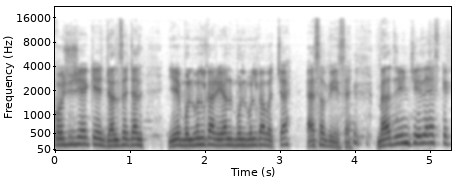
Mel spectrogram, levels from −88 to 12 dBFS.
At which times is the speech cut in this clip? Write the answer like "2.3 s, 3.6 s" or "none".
none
